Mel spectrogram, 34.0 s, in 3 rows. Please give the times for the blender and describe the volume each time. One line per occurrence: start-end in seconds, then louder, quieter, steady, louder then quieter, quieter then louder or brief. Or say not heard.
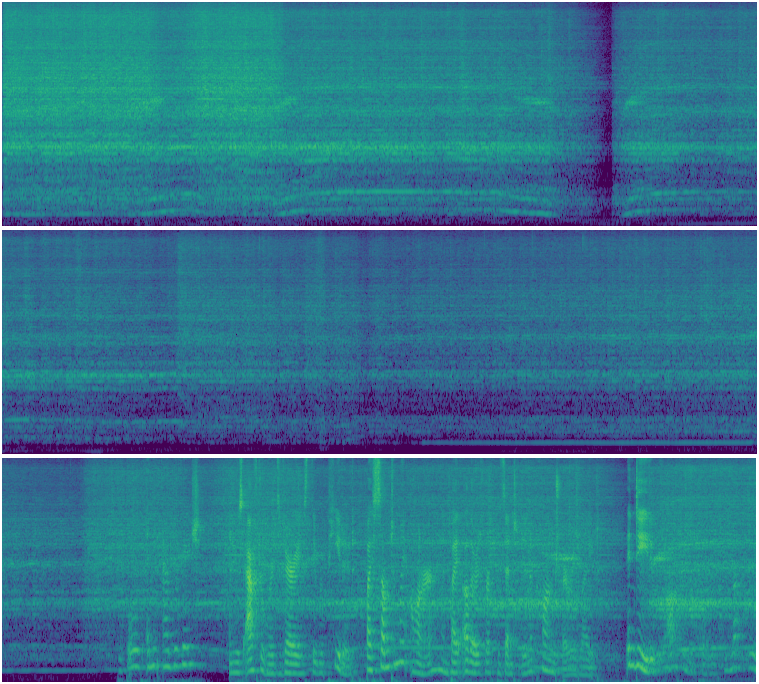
0.0-33.9 quieter then louder.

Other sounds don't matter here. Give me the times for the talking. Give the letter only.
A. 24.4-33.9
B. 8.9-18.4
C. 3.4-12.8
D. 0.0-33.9
A.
